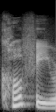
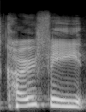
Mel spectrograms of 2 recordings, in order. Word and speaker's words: Ko-fi: And it is Ko-fi, the same as no fee.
